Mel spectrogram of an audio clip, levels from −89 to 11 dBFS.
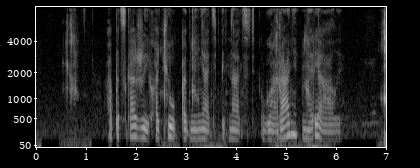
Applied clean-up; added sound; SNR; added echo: none; Chewing, mastication; 4 dB; none.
